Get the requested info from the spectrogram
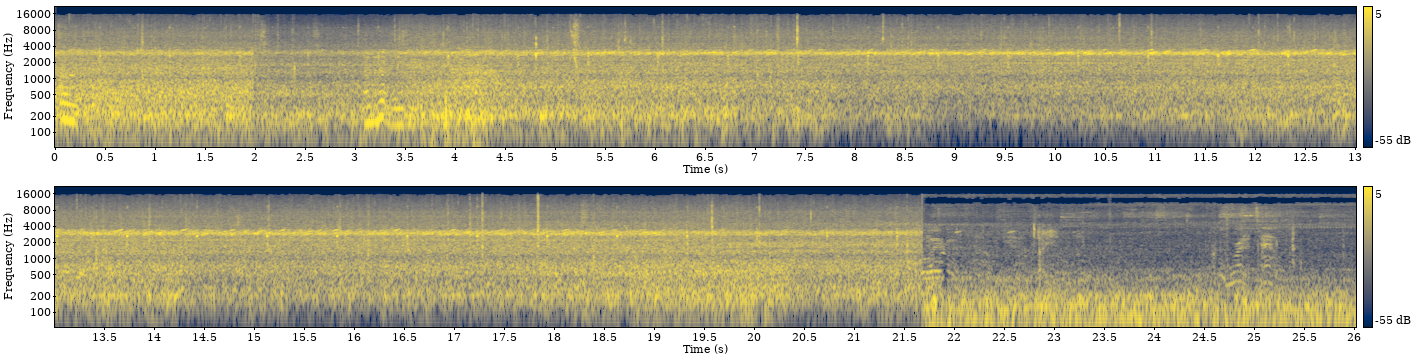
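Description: Steady outdoor wind noise with a continuous high-pitched drone over it. About twenty seconds in, the sound cuts abruptly to a quieter, low rumble.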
